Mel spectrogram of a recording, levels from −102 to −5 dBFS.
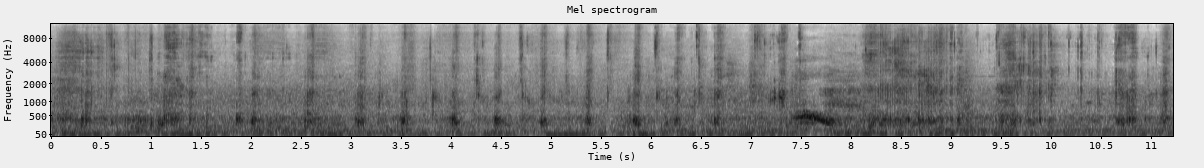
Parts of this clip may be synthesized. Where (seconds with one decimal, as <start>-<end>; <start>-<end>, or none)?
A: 0.5-1.0; 3.4-6.1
